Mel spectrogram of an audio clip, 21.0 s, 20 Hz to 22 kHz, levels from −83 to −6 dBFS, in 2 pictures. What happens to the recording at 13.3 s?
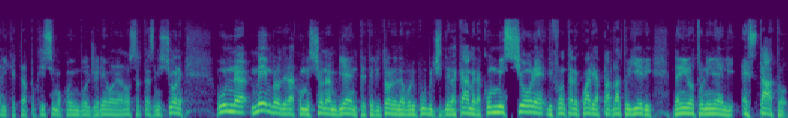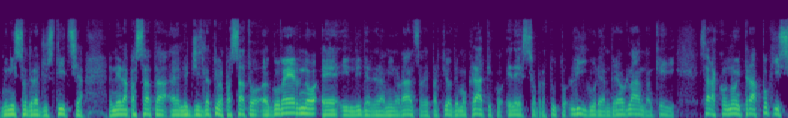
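Packets were lost at 13.33–13.39 s, just after "nella passata eh", and rebuilt from error correction, so about 40 ms of speech plays as rougher, noisier low-bitrate copies without a gap.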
